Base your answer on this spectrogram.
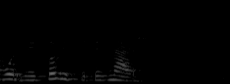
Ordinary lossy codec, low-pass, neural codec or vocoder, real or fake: MP3, 16 kbps; 3.6 kHz; codec, 16 kHz, 16 kbps, FreqCodec, larger model; fake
